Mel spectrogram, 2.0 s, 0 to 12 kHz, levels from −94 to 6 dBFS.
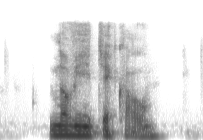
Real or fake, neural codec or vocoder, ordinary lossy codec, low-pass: fake; codec, 16 kHz, 2 kbps, X-Codec, HuBERT features, trained on general audio; Opus, 64 kbps; 7.2 kHz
